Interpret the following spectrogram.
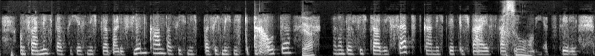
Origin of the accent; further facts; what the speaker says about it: Austria; now in Germany; Ich bin für diesen Mann von Österreich nach Deutschland gezogen.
